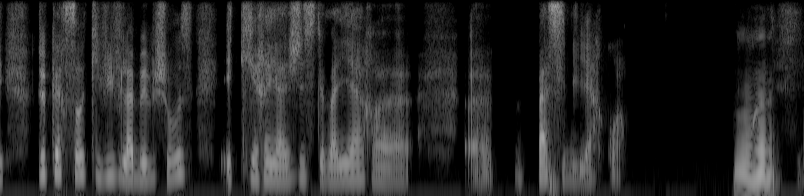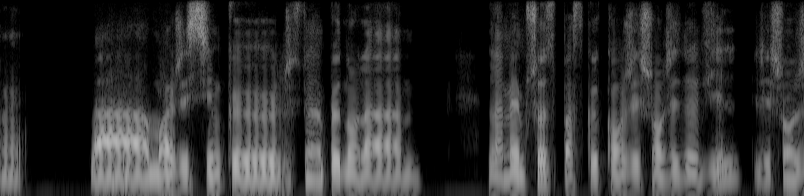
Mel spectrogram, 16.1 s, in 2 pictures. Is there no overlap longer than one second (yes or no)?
yes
